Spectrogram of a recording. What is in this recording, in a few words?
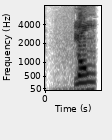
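"yong", Mandarin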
